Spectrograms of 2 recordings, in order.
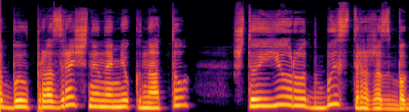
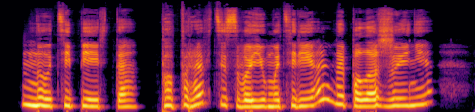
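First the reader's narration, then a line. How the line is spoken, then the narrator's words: Mocking laughter. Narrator (Russian): рассмеялась она мне в лицо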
